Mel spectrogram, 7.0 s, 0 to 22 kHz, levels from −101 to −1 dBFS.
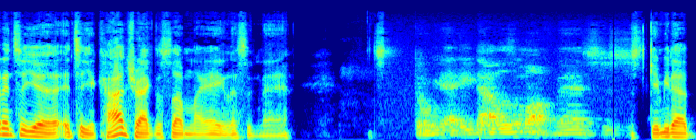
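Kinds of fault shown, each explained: underrun with held sample: The output buffer ran dry, so the converter held its last value until new data came. The waveform goes flat, so the sound stops with little or no click. This happens three times, at 0.99 s, 4.80 s and 6.13 s, lasting 5.8, 3.7 and 19.1 ms. The first fits a 256-sample buffer. Live audio was lost each time, roughly 5, 4 and 20 ms.
switch to a distant microphone: From 3.85 s to 6.32 s the speech turns roomy and hollow at once, with thinner bass. The level drops by about 10 dB. Room noise rises to roughly 30 dB below the speech. The change in and the change back are both sudden. This likely means the close microphone failed or was dropped, and a microphone further away carried the recording.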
